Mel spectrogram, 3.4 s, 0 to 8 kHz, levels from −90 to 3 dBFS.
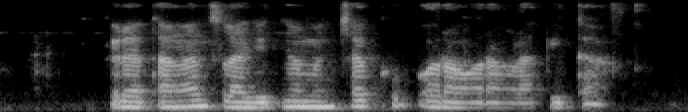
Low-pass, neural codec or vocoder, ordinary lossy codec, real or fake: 7.2 kHz; none; Opus, 16 kbps; real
